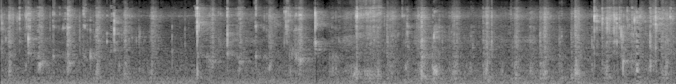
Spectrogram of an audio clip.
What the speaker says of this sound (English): What's with all the slurping and chewing?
